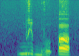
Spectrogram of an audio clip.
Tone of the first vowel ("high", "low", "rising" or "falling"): falling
